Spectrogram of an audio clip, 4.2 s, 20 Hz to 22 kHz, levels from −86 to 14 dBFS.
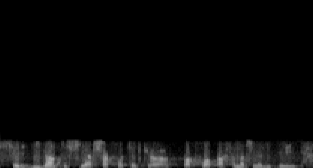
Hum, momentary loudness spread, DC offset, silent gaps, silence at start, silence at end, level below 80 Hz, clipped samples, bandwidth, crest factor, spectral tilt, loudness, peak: none; 16 LU; under 0.1%; none; 0 s; 0 s; under -90 dBFS; under 0.1%; 3.9 kHz; 22 dB; -2 dB/octave; -31 LUFS; -8 dBFS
